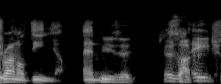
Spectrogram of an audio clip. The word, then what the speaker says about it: Ronaldinho: guy is it's pronounced ronaldinho and music there's an age there soccer player yeah but his name is portuguese you know it's he's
